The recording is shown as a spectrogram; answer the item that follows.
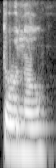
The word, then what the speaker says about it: Tonneau: Y nos acompaña el doctor Tonu. Así disculpa si se pronuncia de esa manera, es la primera vez que lo digo. Está, Es uno, tono.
